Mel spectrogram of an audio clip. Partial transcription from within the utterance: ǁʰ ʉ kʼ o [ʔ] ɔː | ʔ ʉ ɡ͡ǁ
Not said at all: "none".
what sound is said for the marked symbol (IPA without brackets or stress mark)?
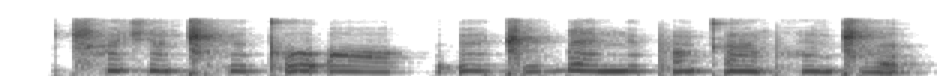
ʔ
